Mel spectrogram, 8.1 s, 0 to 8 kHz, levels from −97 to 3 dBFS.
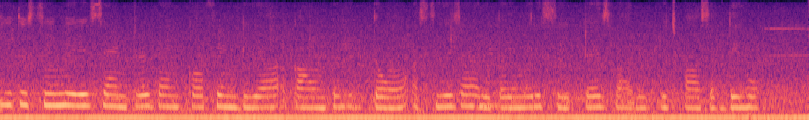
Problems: none marked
